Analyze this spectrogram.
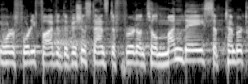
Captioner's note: laughter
